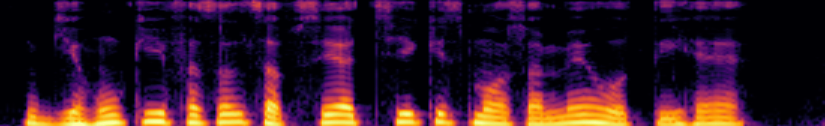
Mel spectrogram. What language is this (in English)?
Hindi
